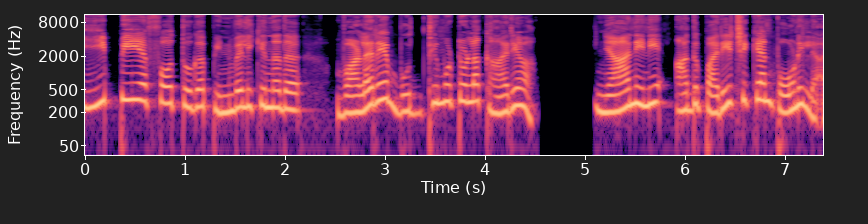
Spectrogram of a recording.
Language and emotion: Malayalam, disgusted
